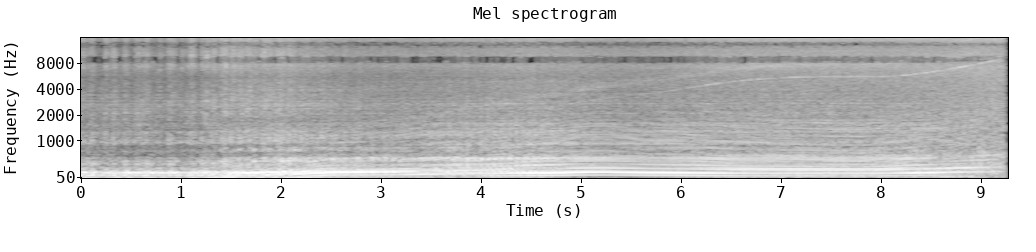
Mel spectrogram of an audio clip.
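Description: A 2000+ horsepower twin-turbo LS engine revs hard on an engine dyno, a loud continuous roar rising and sweeping in pitch with turbo whine over the full length.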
